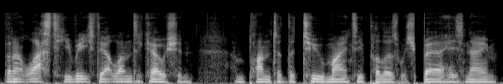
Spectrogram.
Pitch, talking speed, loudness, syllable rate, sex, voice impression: 115 Hz, 215 wpm, -18 LUFS, 5.5 syllables/s, male, masculine, adult-like, slightly middle-aged, slightly relaxed, slightly weak, slightly dark, slightly hard, muffled, slightly fluent, slightly raspy, cool, intellectual, sincere, very calm, mature, reassuring, slightly wild, slightly lively, slightly strict, slightly intense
